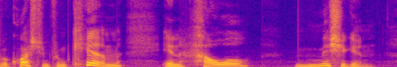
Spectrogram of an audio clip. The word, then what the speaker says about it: Howell: question from Kim in Howell Michigan how know it's spelled H o w e how often do you get the howl on YouTube right I don't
